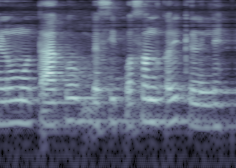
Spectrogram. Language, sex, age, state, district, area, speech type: Odia, female, 45-60, Odisha, Balangir, urban, spontaneous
